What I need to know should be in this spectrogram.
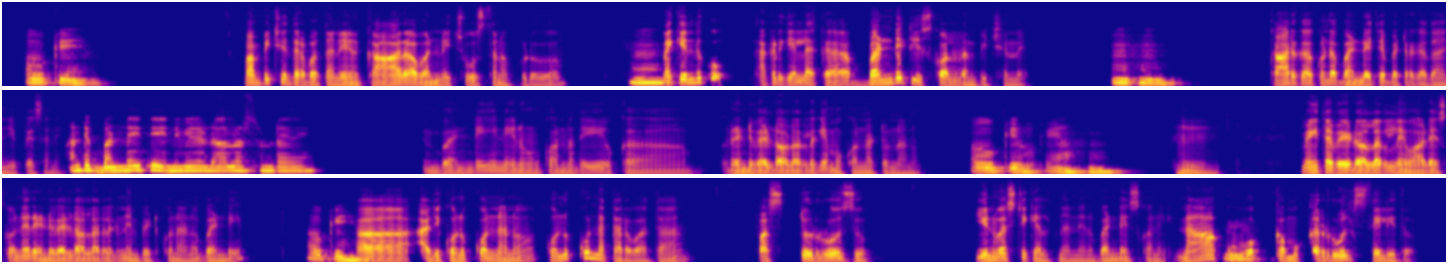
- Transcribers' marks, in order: tapping; in English: "బెటర్"; other background noise; in English: "డాలర్స్"; in English: "ఫస్ట్"; in English: "యూనివర్సిటీకెళ్తున్నాను"; in English: "రూల్స్"
- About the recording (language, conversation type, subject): Telugu, podcast, విదేశీ నగరంలో భాష తెలియకుండా తప్పిపోయిన అనుభవం ఏంటి?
